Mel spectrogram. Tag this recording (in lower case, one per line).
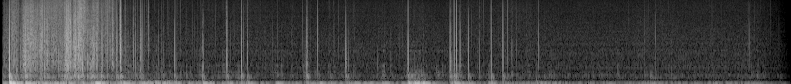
crackle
